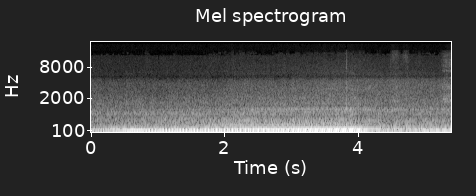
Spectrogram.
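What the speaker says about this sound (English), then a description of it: "burbly, raspy, very low-pitched tone from this 4-liter V8." The 4-liter biturbo V8 of a 2025 Mercedes-AMG G63 burbles in a deep, raspy, low drone from inside the cabin, steady for several seconds before dropping off sharply near the end, with no voices.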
